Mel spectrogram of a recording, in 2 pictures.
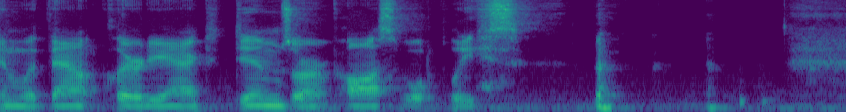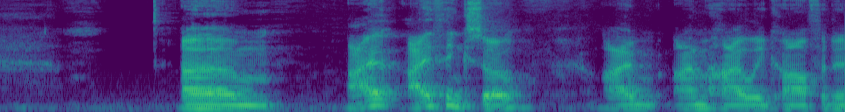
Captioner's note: laughter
